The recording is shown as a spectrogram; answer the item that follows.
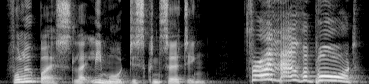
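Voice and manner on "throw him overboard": very high, loud parrot screech; shrieking parrot voice. A narrator's reading. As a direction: screech it like a hideous bird. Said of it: "sounded like a screeching animal".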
